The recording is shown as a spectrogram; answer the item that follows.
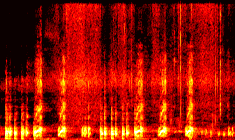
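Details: ['At a decoy site where two white-breasted waterhens arrived, quick clucking notes mix with louder upslurred calls in an uneven, busy sequence.']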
